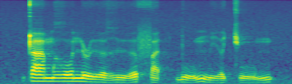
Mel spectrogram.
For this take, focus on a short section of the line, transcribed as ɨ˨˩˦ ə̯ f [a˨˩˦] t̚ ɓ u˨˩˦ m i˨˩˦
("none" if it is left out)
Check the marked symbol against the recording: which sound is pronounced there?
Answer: a˨˩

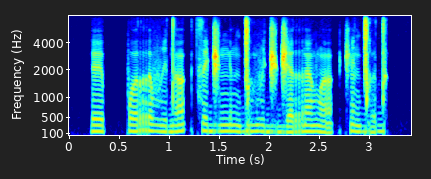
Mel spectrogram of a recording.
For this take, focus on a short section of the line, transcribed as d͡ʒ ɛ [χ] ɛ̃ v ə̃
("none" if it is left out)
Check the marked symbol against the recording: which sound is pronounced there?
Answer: r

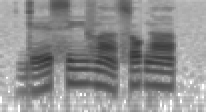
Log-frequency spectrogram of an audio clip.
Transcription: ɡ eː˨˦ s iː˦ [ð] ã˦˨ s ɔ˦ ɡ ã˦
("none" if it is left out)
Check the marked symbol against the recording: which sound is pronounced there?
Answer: v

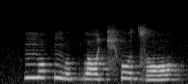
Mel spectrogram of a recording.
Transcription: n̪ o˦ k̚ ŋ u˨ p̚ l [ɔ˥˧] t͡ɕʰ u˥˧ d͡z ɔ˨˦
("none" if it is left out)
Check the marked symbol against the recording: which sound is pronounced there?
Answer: ɔ˧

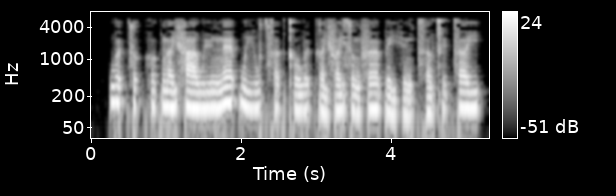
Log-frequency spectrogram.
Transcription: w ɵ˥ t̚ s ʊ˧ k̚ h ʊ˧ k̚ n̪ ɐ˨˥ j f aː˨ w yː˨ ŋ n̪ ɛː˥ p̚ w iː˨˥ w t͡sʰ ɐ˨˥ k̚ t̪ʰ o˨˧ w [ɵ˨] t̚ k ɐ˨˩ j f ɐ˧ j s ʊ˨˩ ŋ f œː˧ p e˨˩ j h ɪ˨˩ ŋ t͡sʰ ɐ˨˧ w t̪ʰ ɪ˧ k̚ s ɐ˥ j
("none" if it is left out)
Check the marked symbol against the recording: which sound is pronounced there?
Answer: ɵ˨˥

